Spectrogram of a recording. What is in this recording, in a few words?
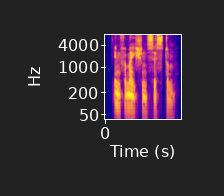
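"information system", British English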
